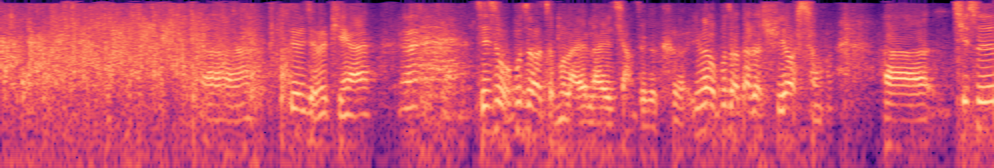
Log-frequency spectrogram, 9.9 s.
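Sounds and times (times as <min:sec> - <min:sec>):
audience applause at a Chinese church talk on Christian music education: 0:00.0 - 0:03.1
speech: 0:02.1 - 0:09.9.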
